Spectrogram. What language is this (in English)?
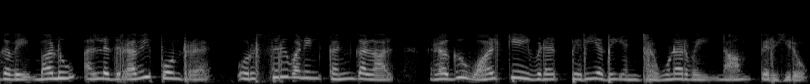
Tamil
